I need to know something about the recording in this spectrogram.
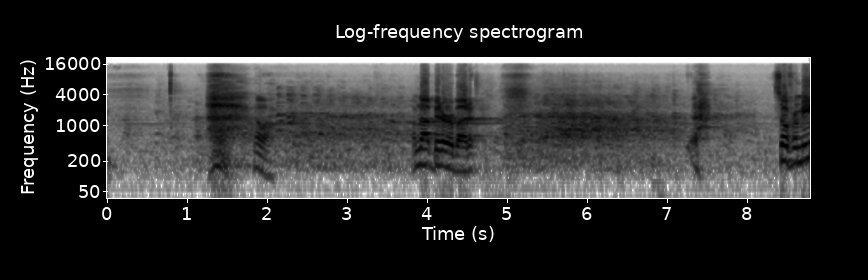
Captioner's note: sighs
